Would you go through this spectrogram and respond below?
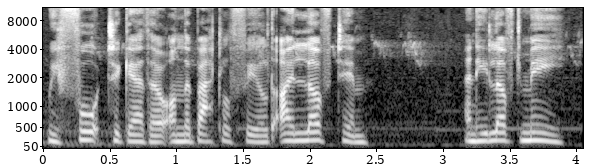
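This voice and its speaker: A woman playing an enigmatic vampire, a motherly figure who speaks slowly and deliberately, soothing and persuasive, in a fantasy horror audio drama. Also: fairly low pitch, steady tone, dark tone, natural voice. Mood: tender. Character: enigmatic, coaxing female vampire, motherly mentor to an orphan.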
